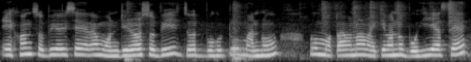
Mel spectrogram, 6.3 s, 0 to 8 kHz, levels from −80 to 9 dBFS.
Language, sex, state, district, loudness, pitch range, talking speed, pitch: Assamese, female, Assam, Sonitpur, -14 LUFS, 230-260 Hz, 145 wpm, 245 Hz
